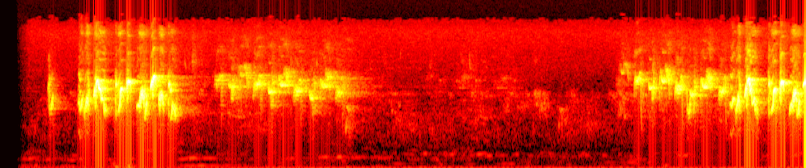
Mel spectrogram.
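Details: Bulbul chirping in lively bursts of bubbly, warbled notes. A loud jumbled phrase comes first, then a softer run, then a pause, and another rich phrase closes the stretch. The background is quiet.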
